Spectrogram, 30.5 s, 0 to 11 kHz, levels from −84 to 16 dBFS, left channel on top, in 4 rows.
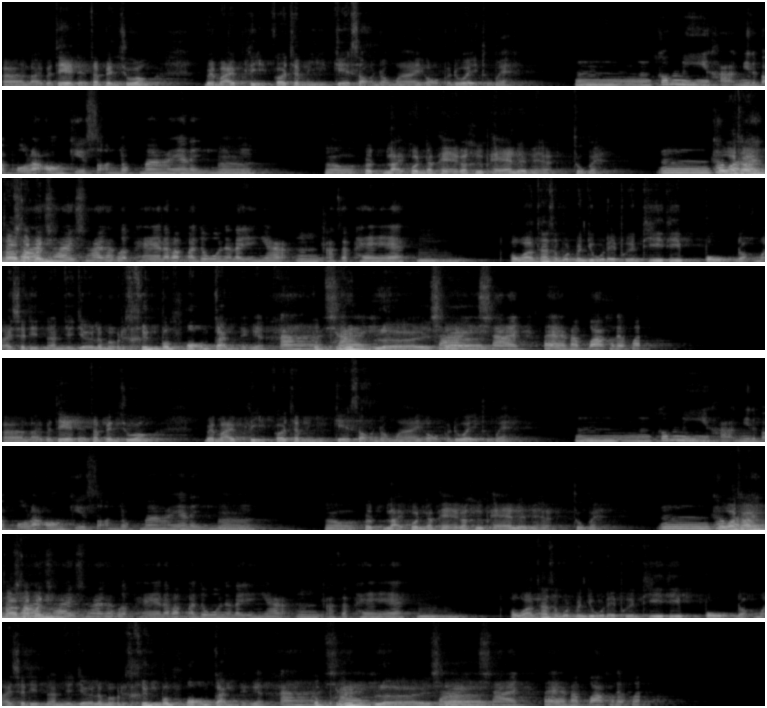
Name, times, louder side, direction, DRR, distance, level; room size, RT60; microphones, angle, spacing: voice 1, 0.0-5.1 9.8-10.1 10.9-13.6 14.8-15.9 19.4-20.0 20.3-25.7 26.0-27.8, left 1 dB, 10° left, 1 dB, 1.0 m, -30 dB
voice 2, 5.7-10.2 14.2-19.3 25.7-26.7 27.2-29.3, left 3 dB, 35° left, 10 dB, 0.9 m, -34 dB
26.0 x 18.5 x 9.1 m, 0.90 s
head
